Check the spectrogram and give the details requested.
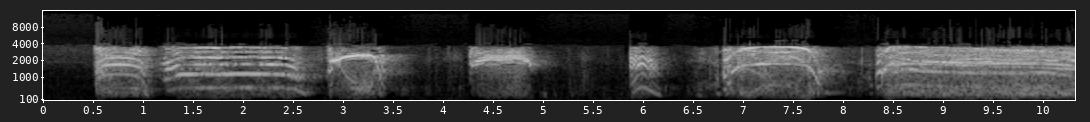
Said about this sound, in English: We are small dairy farmers in Gilman, Wisconsin, and we are going to do our best cabin fever scream.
